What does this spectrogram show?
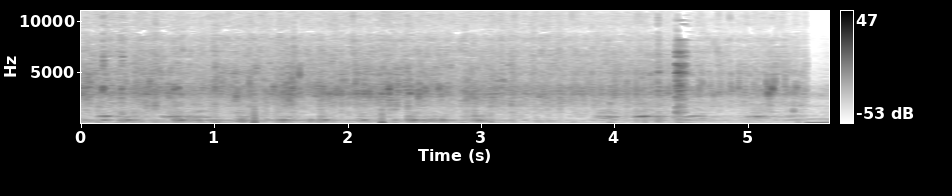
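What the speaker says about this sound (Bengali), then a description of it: "হ্যাঁ, বারবার হাত ধুতে হয়।" Hands washed under a running kitchen tap while fish is cooked, a close, steady rush of water that carries on throughout and cuts off abruptly at the end.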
